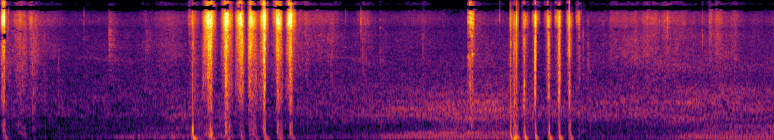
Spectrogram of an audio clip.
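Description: Handling noise on the recording microphone as the phone and mic are adjusted: two quick rattling runs of knocks and crackles, about two seconds in and again about five seconds in, over a low rumble.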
